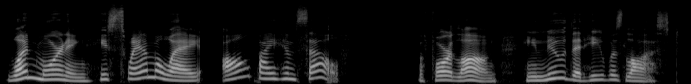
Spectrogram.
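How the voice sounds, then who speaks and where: A woman narrating a children's picture book aloud in an expressive, deliberate storytelling manner. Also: mid-range voice, no room sound, studio quality.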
